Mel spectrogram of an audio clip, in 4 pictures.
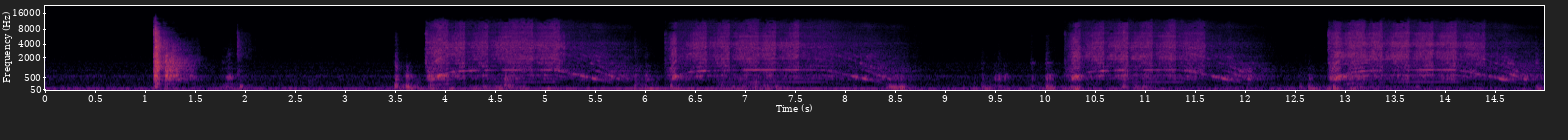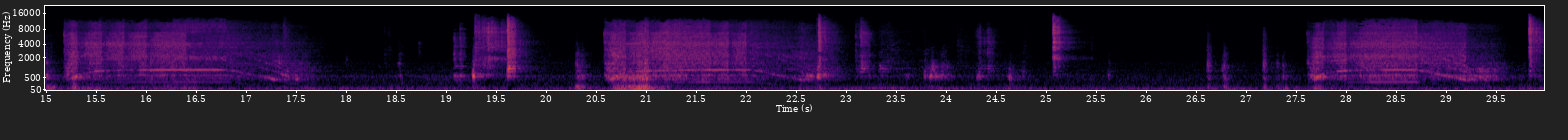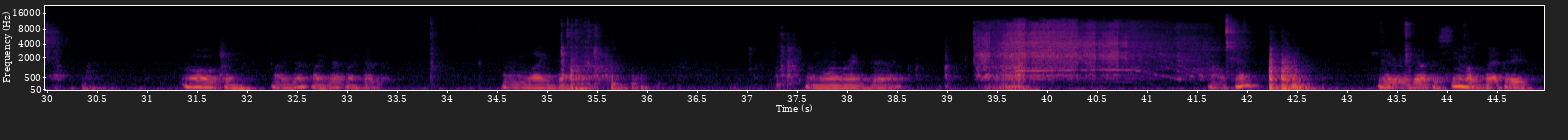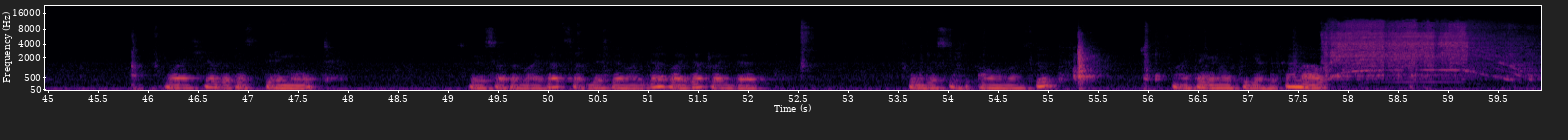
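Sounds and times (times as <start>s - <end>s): electric screwdriver whining: 3.8s - 8.6s, 10.2s - 12.1s, 12.8s - 17.7s, 20.6s - 22.9s, 27.6s - 29.6s, 39.3s - 41.7s, 57.8s - 59.9s.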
